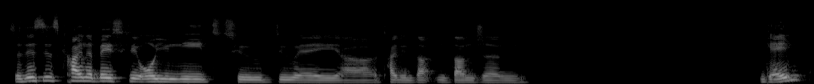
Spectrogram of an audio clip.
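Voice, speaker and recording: A man with a fairly low, darkish, clean-toned voice hosts a solo tabletop game stream. His casual, unscripted livestream chat rambles and often restarts sentences.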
